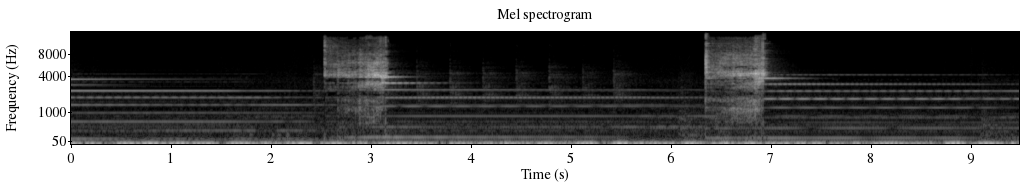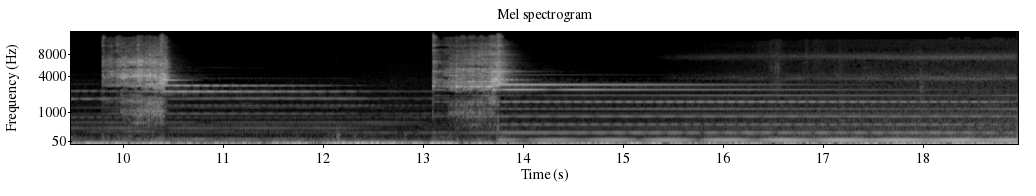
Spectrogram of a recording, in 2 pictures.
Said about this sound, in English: Listen in to the sound with the angle grinder.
